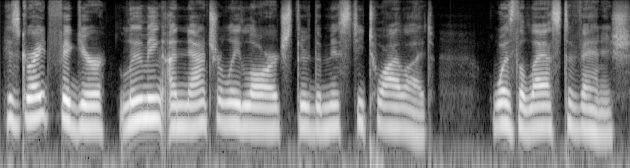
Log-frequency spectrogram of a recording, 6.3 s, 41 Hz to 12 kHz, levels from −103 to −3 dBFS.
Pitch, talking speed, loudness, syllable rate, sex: 170 Hz, 145 wpm, -16 LUFS, 4.7 syllables/s, female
